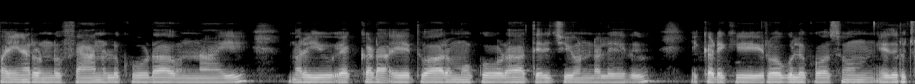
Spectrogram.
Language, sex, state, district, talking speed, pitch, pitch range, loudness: Telugu, male, Andhra Pradesh, Sri Satya Sai, 110 wpm, 105 Hz, 105-110 Hz, -18 LUFS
